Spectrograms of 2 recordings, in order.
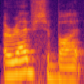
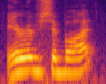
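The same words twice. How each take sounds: First: Erev with E reduced, REV stressed; stress on last syllable. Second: Erev with E raised and punched; stress on first syllable. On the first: Teacher summing up what's wrong, Erev stressed on REV. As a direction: throw the accent onto the end of Erev. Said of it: "not Erev Shabbat". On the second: Teacher summing up the correct form, Erev stressed on E. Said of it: "two common ones that people get wrong". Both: Shown as a demonstration.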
